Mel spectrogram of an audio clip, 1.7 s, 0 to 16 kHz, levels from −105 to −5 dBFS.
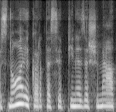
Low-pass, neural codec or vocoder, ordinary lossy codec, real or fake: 14.4 kHz; none; Opus, 32 kbps; real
